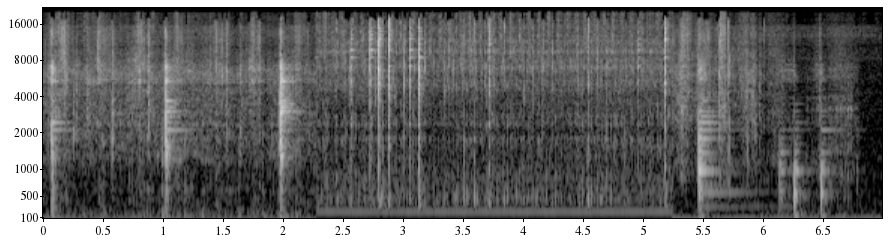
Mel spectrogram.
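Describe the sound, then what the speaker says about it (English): Cookie batter gets whisked in a bowl, with a quick run of light clinks and taps as the whisk strikes the bowl, close and fairly quiet with no voices. "and then you got to whisk away and like a cray-cray"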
